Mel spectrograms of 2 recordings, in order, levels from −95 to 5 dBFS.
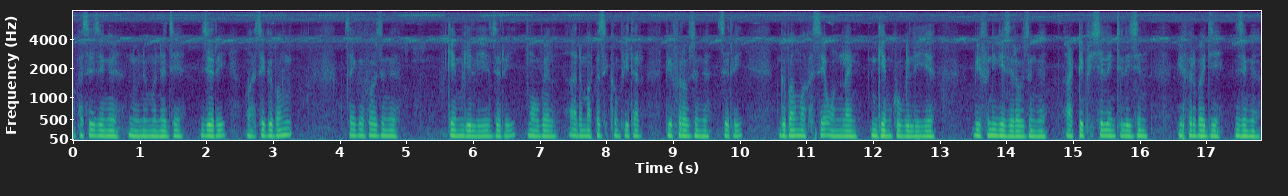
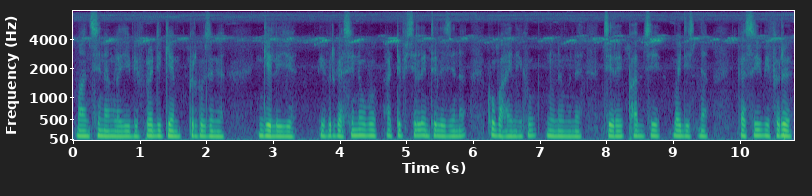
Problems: background sounds at intervals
